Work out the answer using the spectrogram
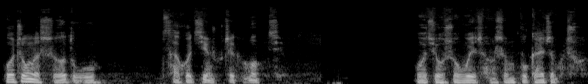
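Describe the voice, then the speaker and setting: A man playing a calm, shrewd young cultivator hero who speaks in a reasoning way. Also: deep voice, normal speed, natural voice.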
